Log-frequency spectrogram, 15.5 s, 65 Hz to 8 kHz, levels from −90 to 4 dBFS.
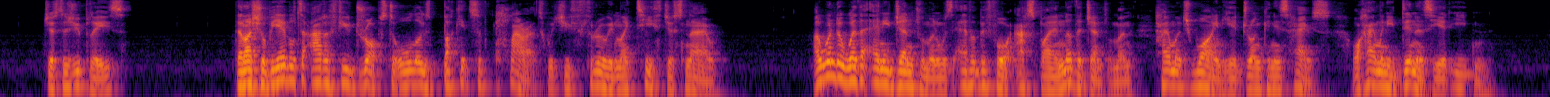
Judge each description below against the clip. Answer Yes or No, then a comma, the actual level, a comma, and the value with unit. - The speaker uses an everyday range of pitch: Yes, average, 4.9 semitones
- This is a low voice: Yes, low, 110 Hz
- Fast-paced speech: Yes, fast, 215 wpm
